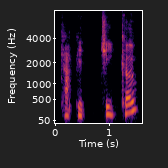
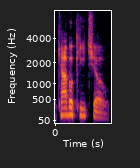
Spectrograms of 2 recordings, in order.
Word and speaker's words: Kabukicho: red light neighborhood of Capichico, where it's located. I said that completely I love wrong. a good Capuchico. Yeah, I love a good Capuchico, you know. It's Kabukicho. Sorry, Kabukicho is the correct pronunciation.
